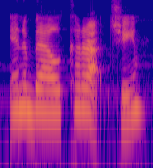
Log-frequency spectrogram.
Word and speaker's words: Annibale Carracci: So anyway, we have Annibale Carracci of Bologna, who received much of his training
